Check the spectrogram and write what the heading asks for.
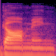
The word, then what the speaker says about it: Gaming: such a hard time I know it's pronounced gaming too and I wonder if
